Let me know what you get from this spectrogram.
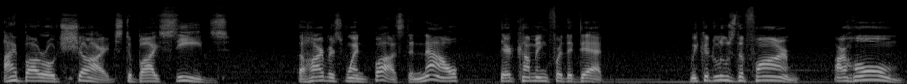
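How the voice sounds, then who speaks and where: A man's voice: on the high side, lively intonation, slow, fairly bright tone, exaggerated voice. An actor playing a desperate, stubborn farmer turned hunter in a video game, defensive and insistent in his delivery. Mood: bitter, desperate. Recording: faint ambient noise under the voice.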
